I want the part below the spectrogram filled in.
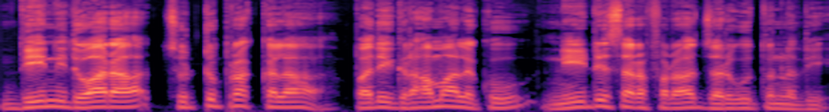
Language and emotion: Telugu, neutral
